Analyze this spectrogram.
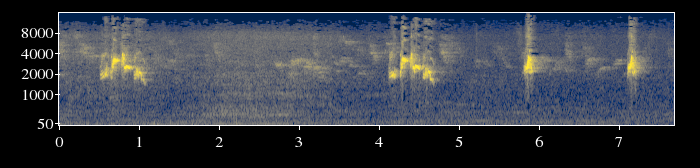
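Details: Female red-whiskered bulbul singing, played to lure wild birds for trapping: short bubbly warbled phrases and single sharp chirps, spaced by pauses of one to three seconds, with a faint murmur behind.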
